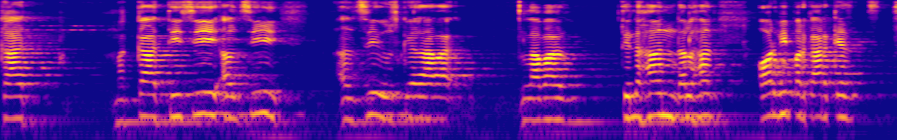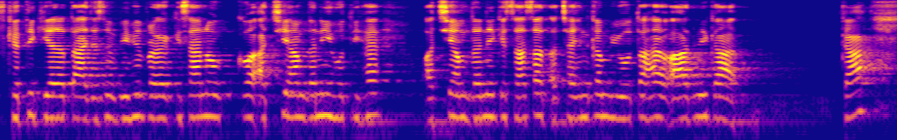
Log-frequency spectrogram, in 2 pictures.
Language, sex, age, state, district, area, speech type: Hindi, male, 18-30, Bihar, Samastipur, urban, spontaneous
